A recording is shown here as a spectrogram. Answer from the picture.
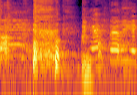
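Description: Short bursts of a person's voice without words, with a cough-like burst about half a second in and a shorter falling vocal sound after it.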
